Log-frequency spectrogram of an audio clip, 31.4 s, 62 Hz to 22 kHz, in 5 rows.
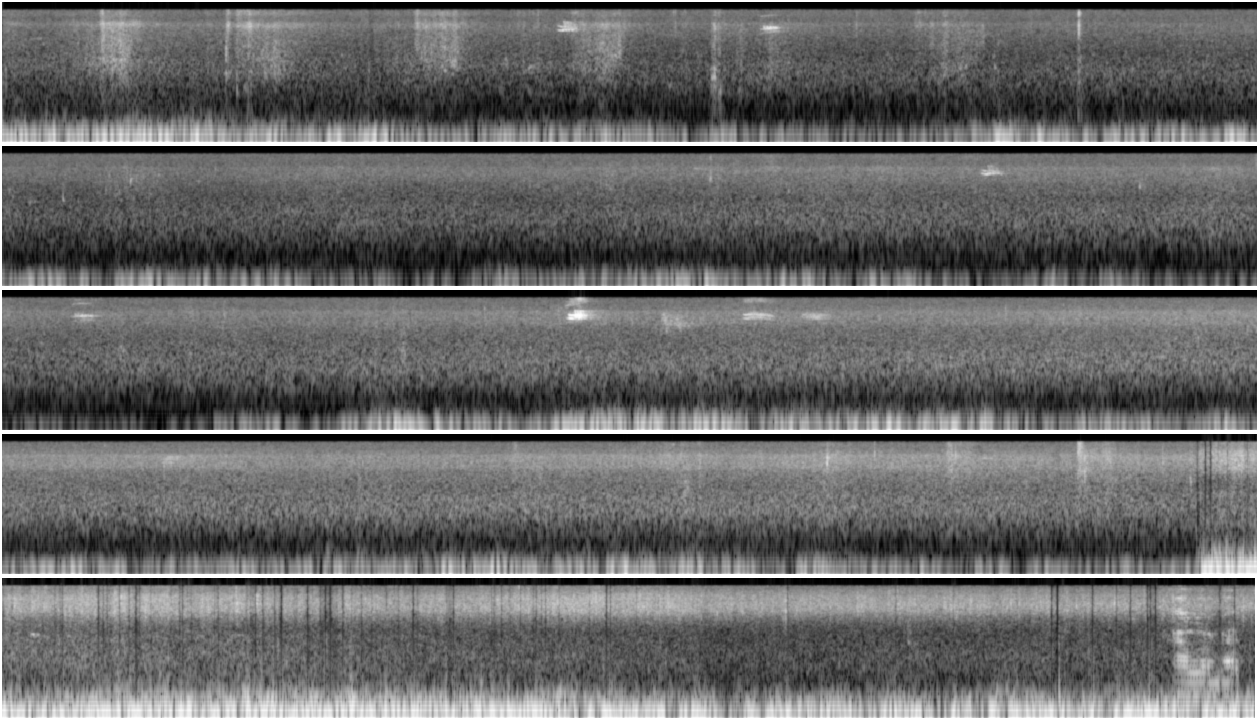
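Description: Wind buffeting the microphone, a low rumble that gusts and eases, then turns abruptly louder and steadier about 25 seconds in.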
